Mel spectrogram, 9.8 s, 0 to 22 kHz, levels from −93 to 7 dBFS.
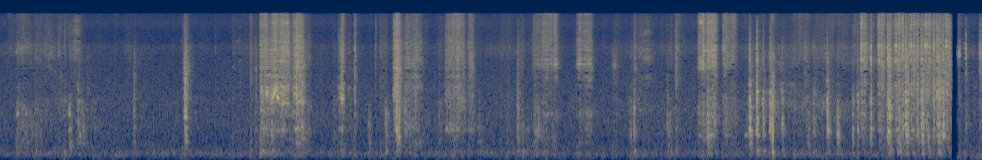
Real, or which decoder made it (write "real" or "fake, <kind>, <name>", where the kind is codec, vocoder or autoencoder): real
